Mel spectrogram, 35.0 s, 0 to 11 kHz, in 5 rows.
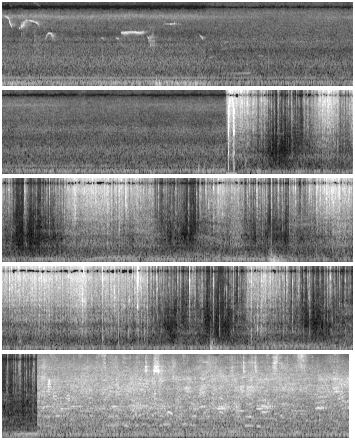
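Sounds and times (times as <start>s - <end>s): material rustling and crinkling: 11.5s - 28.8s.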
